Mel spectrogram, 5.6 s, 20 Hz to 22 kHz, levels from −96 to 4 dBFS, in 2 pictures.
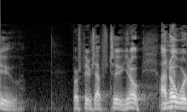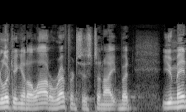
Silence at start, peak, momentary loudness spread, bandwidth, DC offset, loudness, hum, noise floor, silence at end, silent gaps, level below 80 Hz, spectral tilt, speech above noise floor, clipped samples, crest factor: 0 s; 0 dBFS; 14 LU; 10.5 kHz; under 0.1%; -16 LUFS; none; -62 dBFS; 0 s; none; -52 dBFS; -5 dB/octave; 45 dB; under 0.1%; 16 dB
